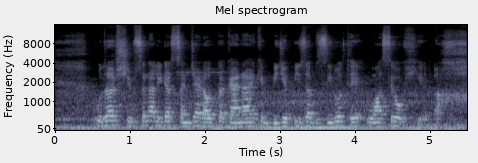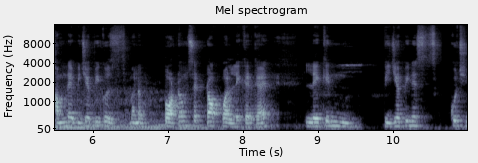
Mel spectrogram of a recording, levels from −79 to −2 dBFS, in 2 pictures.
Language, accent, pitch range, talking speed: Hindi, native, 95-145 Hz, 165 wpm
